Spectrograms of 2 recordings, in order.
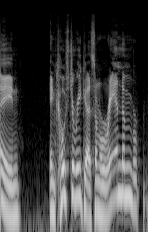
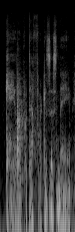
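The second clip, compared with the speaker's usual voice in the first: whisper; 15 dB quieter than usual. Real, not acted. Muttering to himself, forgot name.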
